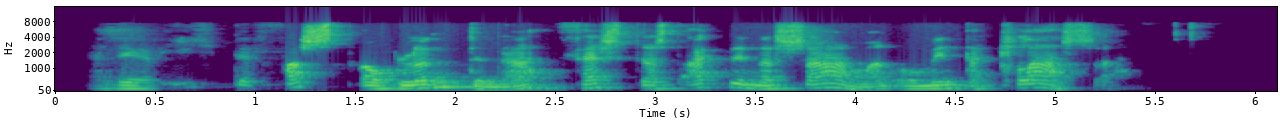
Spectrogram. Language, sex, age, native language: Icelandic, male, 40-49, Icelandic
